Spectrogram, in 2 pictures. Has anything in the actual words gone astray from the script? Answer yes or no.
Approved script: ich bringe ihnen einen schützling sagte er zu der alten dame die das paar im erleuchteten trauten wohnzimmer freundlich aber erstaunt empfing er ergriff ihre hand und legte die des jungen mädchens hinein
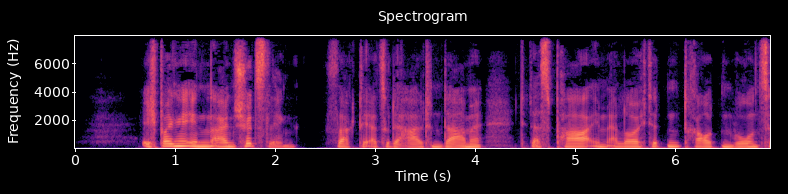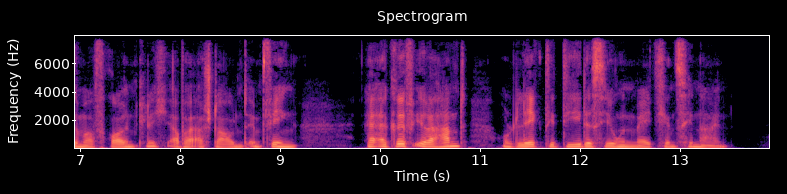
no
